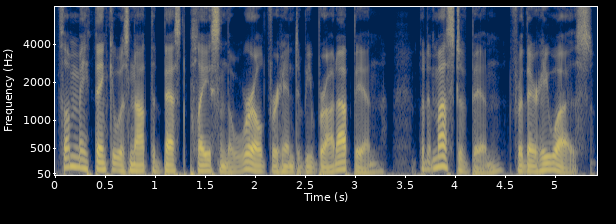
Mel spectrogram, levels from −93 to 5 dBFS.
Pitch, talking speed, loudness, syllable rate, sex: 100 Hz, 310 wpm, -20 LUFS, 6.0 syllables/s, male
